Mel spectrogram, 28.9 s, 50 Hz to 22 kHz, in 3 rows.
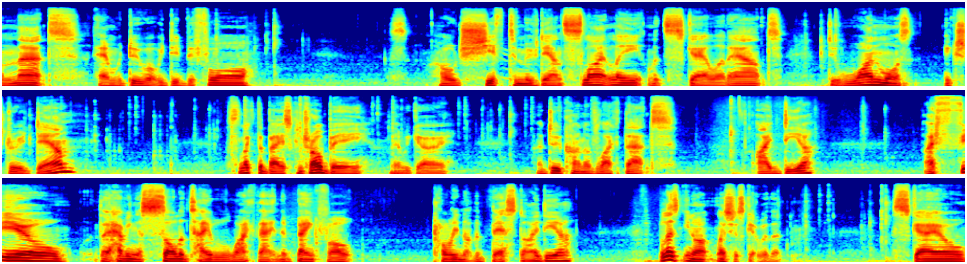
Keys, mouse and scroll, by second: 2.1 e, 6.0 s, 10.2 alt+right click, 11.0 alt+right click, 11.6 middle click, 12.5 ctrl+b, 13.7 middle click, 14.3 right click, 14.5 middle click, 14.9 shift+right click, 15.2 shift+right click, 15.5 shift+right click, 17.8-20.9 middle drag, 26.1-27.3 middle drag, 27.3 shift+d, 27.9 s.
